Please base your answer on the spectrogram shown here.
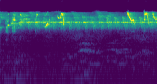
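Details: Pleci (white-eye) champion bird in constant song, thin high chirps and quick rising whistles repeated rapidly over a high hiss.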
